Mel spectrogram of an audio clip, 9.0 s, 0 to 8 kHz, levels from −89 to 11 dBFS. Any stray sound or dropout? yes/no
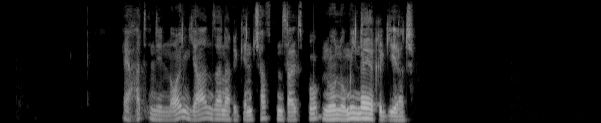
no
